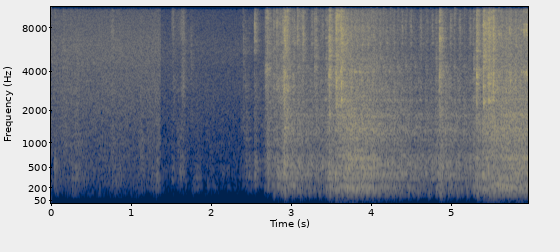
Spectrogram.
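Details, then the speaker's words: Kohler-engined lawn mower: the engine revs up, swells and sags unevenly instead of holding speed. Turning the carburetor adjusting screw did not cure it, so a carburetor change is planned. Engine hunting. "e if it runs fine because the way it is right now that's it's hunting up and down up and down and you know that that's that's not right"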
